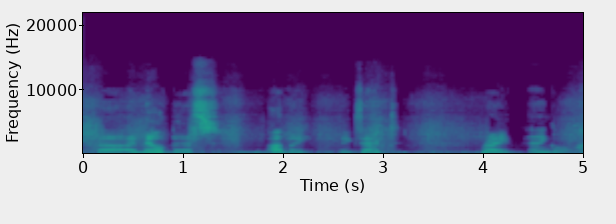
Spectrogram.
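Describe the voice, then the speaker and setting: Over noticeable background noise, a man talks at a fairly slow pace with fairly even intonation and a fairly high pitch for a man. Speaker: DIY home builder vlogger. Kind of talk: casual build vlog narration. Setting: outdoors on a roof.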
